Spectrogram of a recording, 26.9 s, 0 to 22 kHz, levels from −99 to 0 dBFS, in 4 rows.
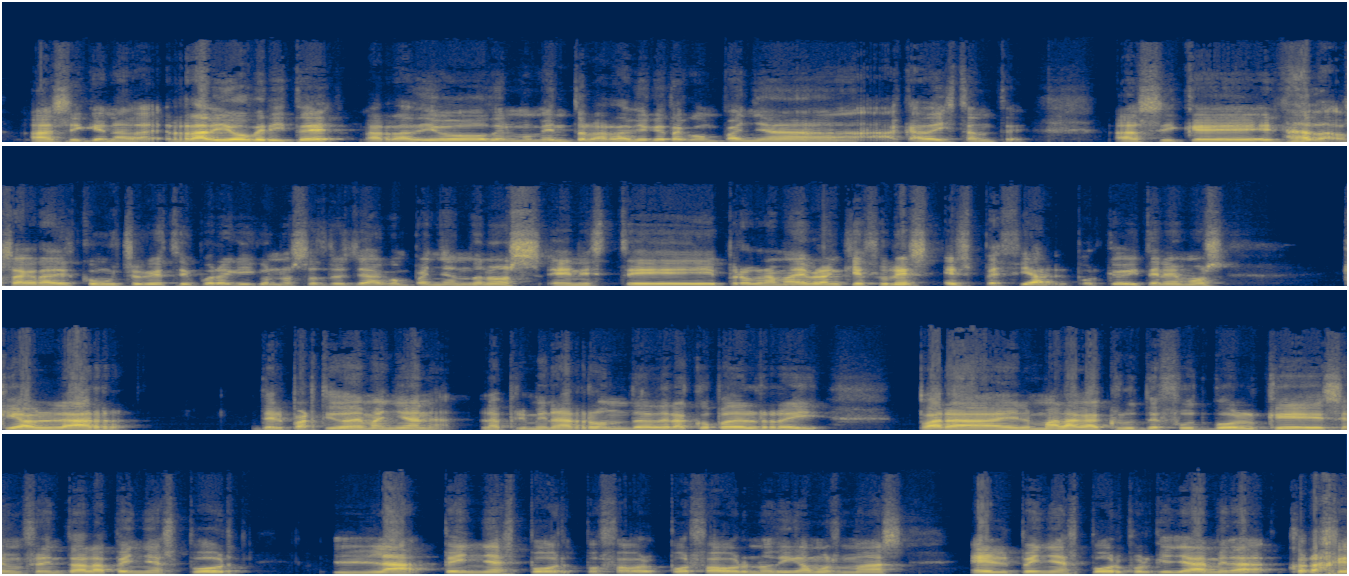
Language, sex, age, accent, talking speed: Spanish, male, 20-39, Spanish, 190 wpm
